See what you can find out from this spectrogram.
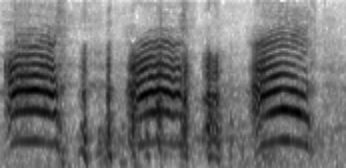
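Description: A chicken squawks loudly three times in quick succession as it is stabbed with a flame dagger, harsh drawn-out cries with short choppy clucks between them, and no talking.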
